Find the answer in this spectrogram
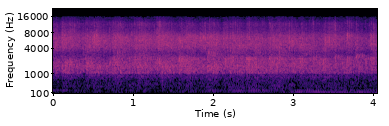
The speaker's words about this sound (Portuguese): Amém ou não? Se você crer, dá uma salva de palmas a Jesus.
